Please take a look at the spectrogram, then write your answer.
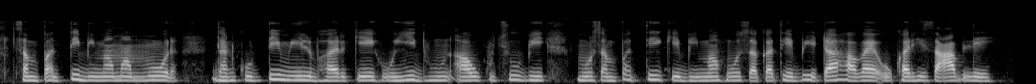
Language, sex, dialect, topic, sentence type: Chhattisgarhi, female, Western/Budati/Khatahi, banking, statement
